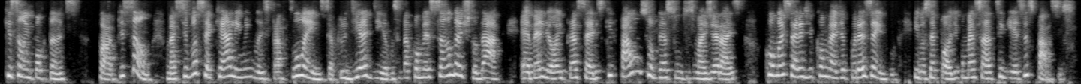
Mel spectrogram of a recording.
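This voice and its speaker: A woman's voice: sits high, lively intonation, a little fast, hardly any pauses, no echo. A woman with a Brazilian Portuguese accent, an English teacher explaining study steps in a video lesson and checking in with her viewers as she goes. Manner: didactic, checks in with frequent "tá?".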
